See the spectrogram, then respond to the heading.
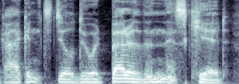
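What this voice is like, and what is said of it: Poor Clint Eastwood impression. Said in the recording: “my terrible Clint Eastwood impression.”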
